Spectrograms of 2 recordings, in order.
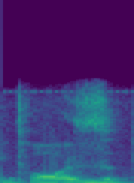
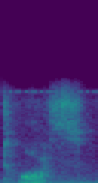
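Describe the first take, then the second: First: The syllable ends with a buzzing z sound. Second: The syllable ends with a hissing s sound. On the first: The speaker calls it wrong. "I want to say tawse, which is probably what we, we would tend to do in English" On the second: The speaker calls it right. "It's always going to be an S"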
